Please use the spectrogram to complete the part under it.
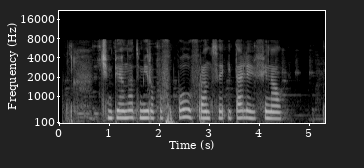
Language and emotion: Russian, neutral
